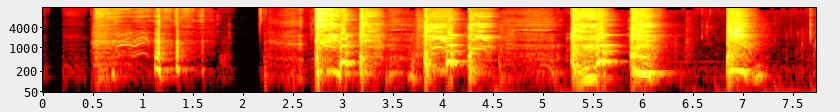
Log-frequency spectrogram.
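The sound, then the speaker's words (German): A loud fit of coughing brought on by anger: a string of harsh, throaty coughs and throat-clearing bursts come in uneven clusters over several seconds, with short pauses between them and no talking. “Lauter Wut muss ich husten.”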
